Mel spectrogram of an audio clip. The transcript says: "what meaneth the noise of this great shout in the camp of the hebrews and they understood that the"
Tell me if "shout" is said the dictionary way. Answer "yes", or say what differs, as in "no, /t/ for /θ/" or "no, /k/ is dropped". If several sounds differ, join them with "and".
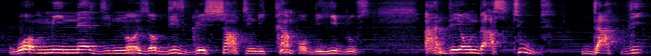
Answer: yes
